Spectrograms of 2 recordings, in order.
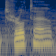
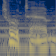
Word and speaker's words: Turteltaub: According to one of the pronunciations that I heard was that his name is Jon Turteltaub, so that's what we're going to go with.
